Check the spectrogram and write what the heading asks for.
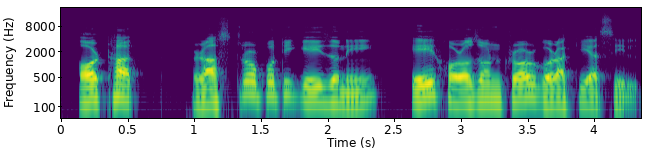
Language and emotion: Assamese, neutral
